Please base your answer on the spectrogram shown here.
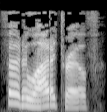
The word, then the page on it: photoautotroph: British English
